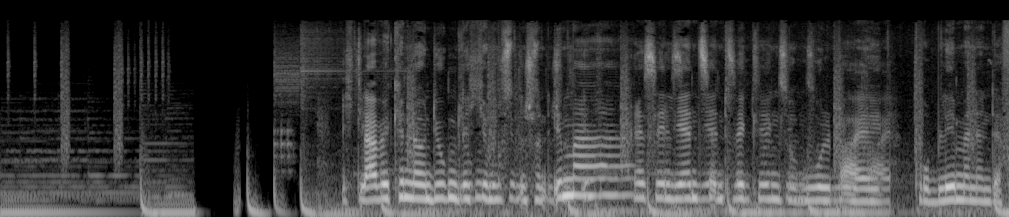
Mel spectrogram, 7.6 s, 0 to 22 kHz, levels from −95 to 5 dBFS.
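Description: From 3.41 to 6.67 s a doubled audio track appears: a dry copy trails roughly 200 ms behind, about 10 dB quieter, likely from a second, slower capture path.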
